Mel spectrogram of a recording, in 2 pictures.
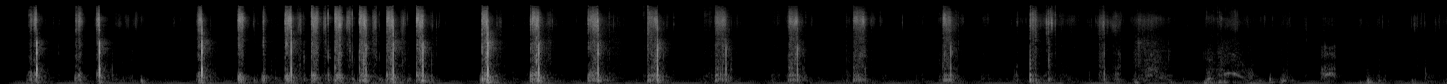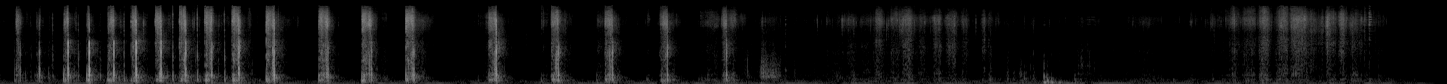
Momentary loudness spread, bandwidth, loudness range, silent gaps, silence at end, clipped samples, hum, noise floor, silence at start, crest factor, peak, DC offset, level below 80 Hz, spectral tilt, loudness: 22 LU; 17 kHz; 16 LU; none; 0.65 s; under 0.1%; none; -68 dBFS; 0.25 s; 34 dB; -2 dBFS; under 0.1%; -60 dBFS; -0.5 dB/octave; -31 LUFS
